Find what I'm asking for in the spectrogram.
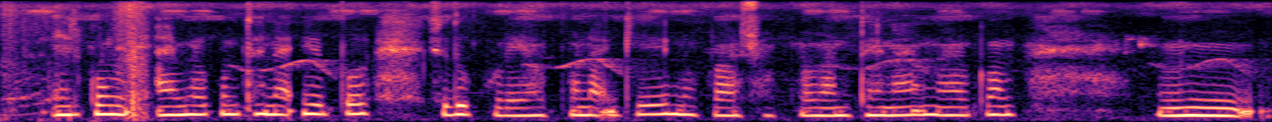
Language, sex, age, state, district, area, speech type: Santali, female, 18-30, West Bengal, Birbhum, rural, spontaneous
